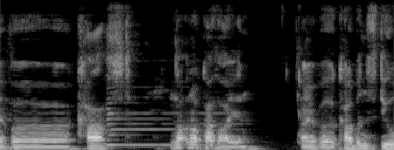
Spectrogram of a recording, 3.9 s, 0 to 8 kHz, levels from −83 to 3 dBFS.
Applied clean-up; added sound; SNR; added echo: classical method WPE with log-MMSE.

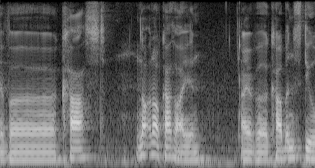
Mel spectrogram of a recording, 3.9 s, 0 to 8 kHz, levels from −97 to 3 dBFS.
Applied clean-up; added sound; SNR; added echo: none; none; none; none.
